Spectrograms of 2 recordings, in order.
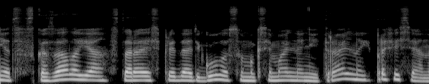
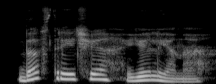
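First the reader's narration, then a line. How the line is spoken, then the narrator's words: Soft. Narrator (Russian): ответил он мягко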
